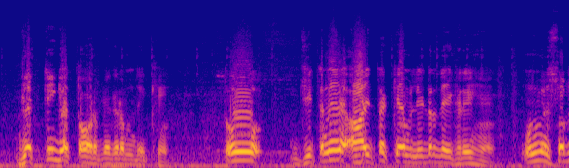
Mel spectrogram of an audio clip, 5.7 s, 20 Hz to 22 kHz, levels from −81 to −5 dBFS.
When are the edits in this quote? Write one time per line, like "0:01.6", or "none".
none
